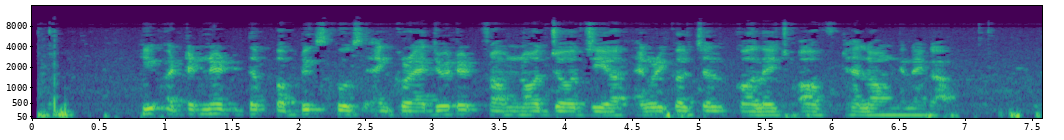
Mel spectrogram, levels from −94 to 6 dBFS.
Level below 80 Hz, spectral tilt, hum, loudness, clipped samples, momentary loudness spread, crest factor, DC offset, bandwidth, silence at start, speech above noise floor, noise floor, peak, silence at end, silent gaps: -38 dBFS; -4.5 dB/octave; none; -19 LUFS; under 0.1%; 5 LU; 14 dB; under 0.1%; 9.6 kHz; 0.05 s; 24 dB; -42 dBFS; -4 dBFS; 0 s; none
